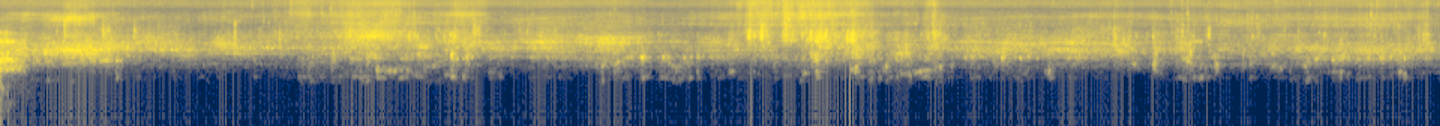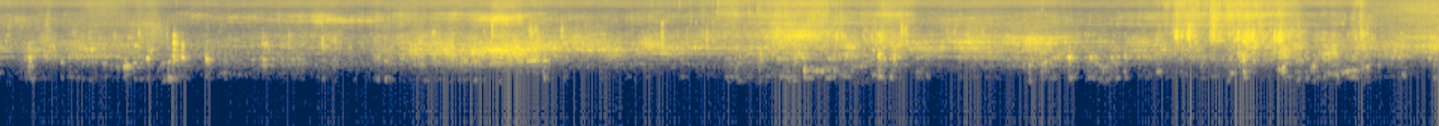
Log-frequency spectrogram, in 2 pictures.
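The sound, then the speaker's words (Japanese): Shower water spraying onto the back of the head while hair is being washed, a soft, steady hiss of falling water that swells with a few louder surges, with no voices. “あとは後頭部周辺にシャワーを当てて”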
